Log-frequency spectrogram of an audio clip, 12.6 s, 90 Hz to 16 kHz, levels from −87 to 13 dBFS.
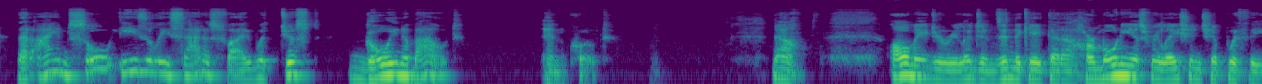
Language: English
